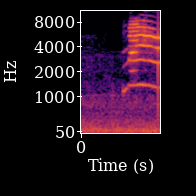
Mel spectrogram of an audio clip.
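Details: A kitten that seems to have got itself stuck lets out a brief, loud, bright meow with a flat, slightly rising pitch after near silence.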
